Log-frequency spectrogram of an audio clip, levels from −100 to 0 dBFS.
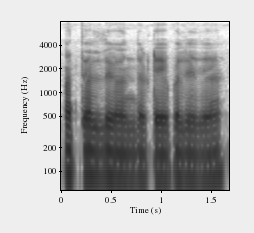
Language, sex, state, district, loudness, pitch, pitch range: Kannada, male, Karnataka, Bidar, -20 LUFS, 85 Hz, 85-90 Hz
